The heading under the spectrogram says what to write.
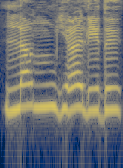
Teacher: لم پہ پھر ساکن آ رہا ہے اور اس کے میم کو ہم نے زیادہ باؤنس نہیں کرنا اس لیٹر کو۔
